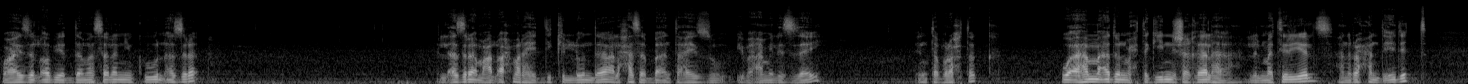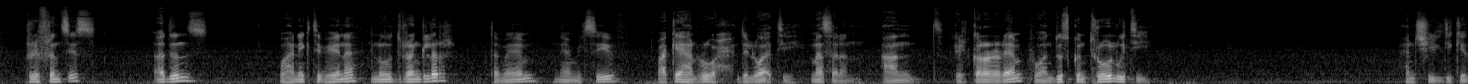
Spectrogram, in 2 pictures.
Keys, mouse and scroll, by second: 0.3 click, 1.2 click, 1.7 click, 6.3-8.0 drag, 8.9-10.6 drag, 10.9-11.8 middle drag, 13.9-15.2 drag, 21.1 click, 24.4 click, 25.9 ctrl+t, 26.7 middle click, 28.0 click.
